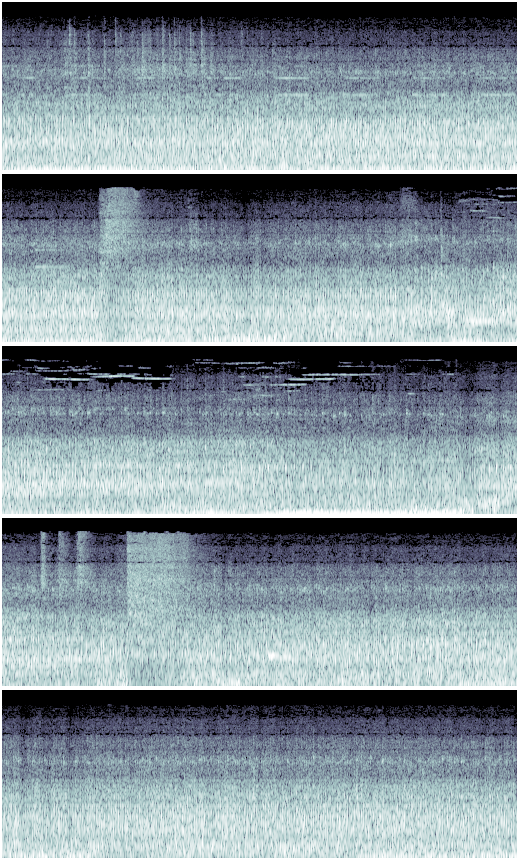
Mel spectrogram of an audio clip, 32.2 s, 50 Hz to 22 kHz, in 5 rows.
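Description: Volvo FL10 tipper truck's straight-six diesel engine running with a steady low rumble that swells a few times. Two short hisses of released air come from the truck's air system, about eight seconds in and again about twenty-one seconds in. Faint repeated beeping is heard over the first several seconds.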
